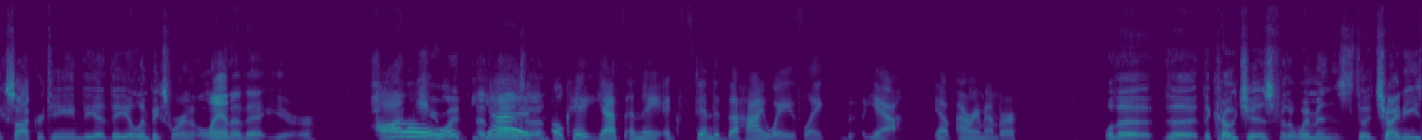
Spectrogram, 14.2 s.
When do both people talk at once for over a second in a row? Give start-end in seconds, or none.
3.8-5.5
